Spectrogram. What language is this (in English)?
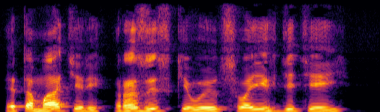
Russian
